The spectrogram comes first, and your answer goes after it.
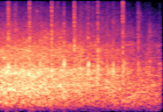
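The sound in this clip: An audience breaks into applause, a fairly loud, even wash of clapping that fades slightly toward the end.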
